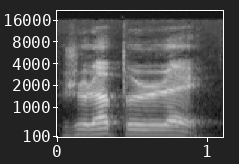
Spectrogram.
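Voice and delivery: ordinary delivery

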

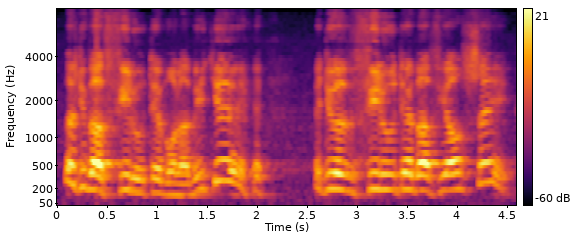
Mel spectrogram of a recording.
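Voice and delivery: outraged drum major, loud at the outset; angry accusation. Acted. Major threatening the false old comrade, angry and forceful. Major furious at being fooled.

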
